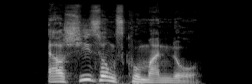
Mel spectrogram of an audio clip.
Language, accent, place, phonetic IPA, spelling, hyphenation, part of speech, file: German, Germany, Berlin, [ɛɐ̯ˈʃiːsʊŋskɔˌmando], Erschießungskommando, Er‧schie‧ßungs‧kom‧man‧do, noun, De-Erschießungskommando.ogg
- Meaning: firing squad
